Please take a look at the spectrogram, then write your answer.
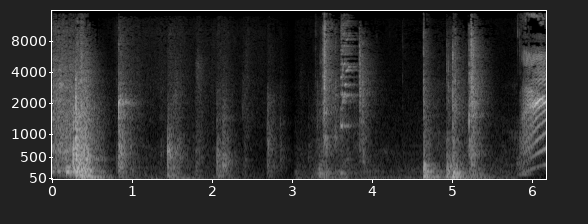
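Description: A cat meows a few times, short, in an apartment, mixed in with thumps and bumps like doors or cupboards being opened and shut. No one speaks.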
